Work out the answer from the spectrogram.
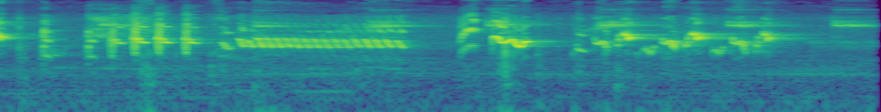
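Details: Lively sooty-headed bulbul song meant to provoke rival birds: staccato chips, then a dense buzzing trill lasting under a second, followed by tumbling whistled phrases with sharp upward and downward slurs.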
